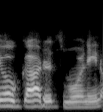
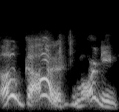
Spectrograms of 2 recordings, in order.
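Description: First: It sounds weary and full of dread. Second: It sounds bright and full of joy. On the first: The speaker dreads the new day. "We can say" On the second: The speaker welcomes the new day. "or we can say"

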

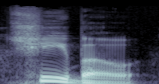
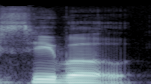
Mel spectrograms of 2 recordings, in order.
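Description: First: The word begins with a 'ch' sound. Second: The word begins with an 's' sound. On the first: "It is pronounced Chibo" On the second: "aesthetically, Cibo sounds better"

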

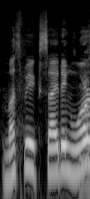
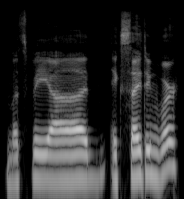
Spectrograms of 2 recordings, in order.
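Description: First: It is spoken in a New York accent. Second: It is spoken in a German accent. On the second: "I don't know why I went German all of a sudden"

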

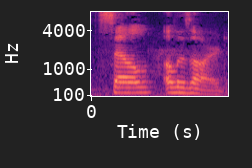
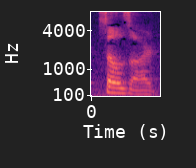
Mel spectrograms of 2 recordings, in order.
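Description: First: The name is said at a slower pace. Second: The name is said at a faster pace. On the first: "if you say it like this" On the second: "Say it faster"

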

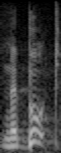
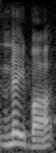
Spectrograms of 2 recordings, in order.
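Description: First: The name is pronounced the Hebrew way. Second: The name is pronounced the English way. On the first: "it's Naboth in Hebrew" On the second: "but we pronounce it Naboth"

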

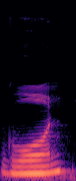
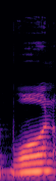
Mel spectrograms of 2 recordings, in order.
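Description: First: The word starts with a G sound. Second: The word starts without a G sound. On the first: "however you want to say it" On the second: "where the G's silent?"

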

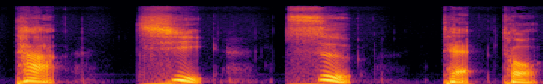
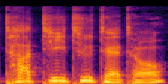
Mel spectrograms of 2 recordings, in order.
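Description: First: The second and third syllables are chi and tsu. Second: The second and third syllables are ti and tu. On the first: The speaker calls it right. "it's ta chi" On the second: The speaker calls it wrong. "It's not going to be ta ti tu te to"

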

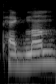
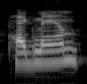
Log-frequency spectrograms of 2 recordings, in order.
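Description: First: Ma'am is said with a British pronunciation. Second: Ma'am is said with an American pronunciation. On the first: "if you're in the UK, you probably say Peg Mum" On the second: "They're calling it Peg Ma'am"

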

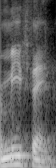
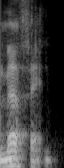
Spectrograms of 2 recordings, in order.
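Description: First: Methane is pronounced the British way. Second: Methane is pronounced the American way.

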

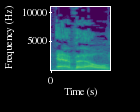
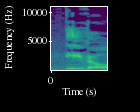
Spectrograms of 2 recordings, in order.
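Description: First: It sounds different from the English word evil. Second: It sounds like the English word evil. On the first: It is heard only as part of the king's name. "I prefer to pronounce it Evel" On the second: It could be taken as a description of the king. "I don't want people to think that evil was a description"

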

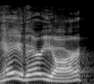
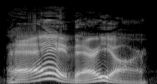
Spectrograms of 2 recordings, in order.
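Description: First: It is said plainly, without mocking. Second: It is said in a mocking tone.

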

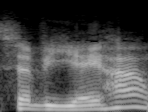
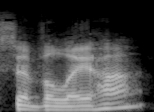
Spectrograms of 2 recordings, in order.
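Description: First: The surname is said with Spanish-style sounds. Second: The surname is said with anglicized sounds. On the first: This follows the name's Spanish origin. The speaker calls it right. "it can be said Sevilleja with the two L's. It's kind of from Spain" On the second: This is the familiar way the speaker grew up saying it. The speaker calls it wrong. "I always said it as [name]. That's kind of how I was raised"

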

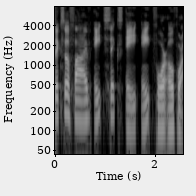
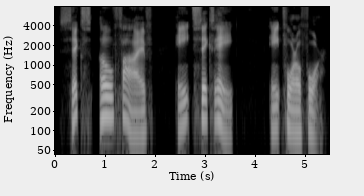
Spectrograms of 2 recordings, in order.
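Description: First: The number is said quickly. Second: The number is said slowly.

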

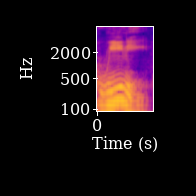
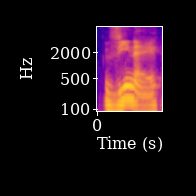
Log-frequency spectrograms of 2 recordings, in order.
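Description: First: The name begins with a W sound. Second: The name begins with a V sound. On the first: The speaker calls it wrong. "I don't know how to say his last name" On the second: The speaker calls it right. "W's the Wienster, are pronounced V in German"

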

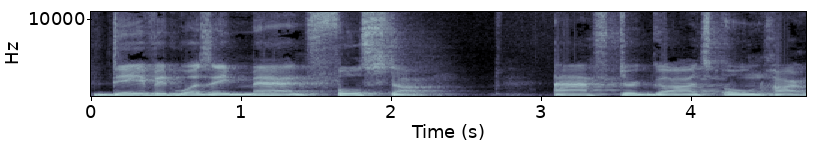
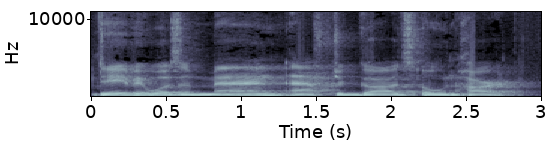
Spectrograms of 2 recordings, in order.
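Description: First: There is a clear pause after man. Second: It is said without a pause after man.

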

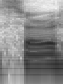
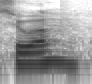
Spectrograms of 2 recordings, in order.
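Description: First: It is said with an English pronunciation. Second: It is said with a Danish pronunciation. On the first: It sounds like a royal title. "but you pronounce it Sir" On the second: It means sour. "in Danish it's pronounced Sur"

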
